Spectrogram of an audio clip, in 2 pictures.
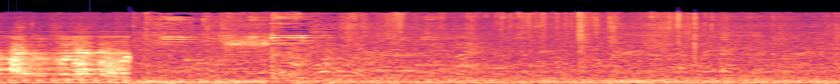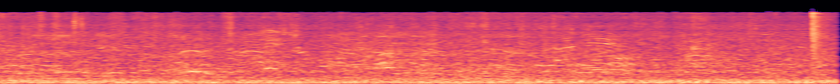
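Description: A crowd of men murmurs and chatters outdoors.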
